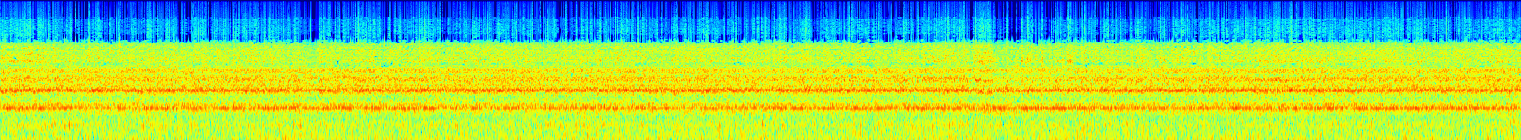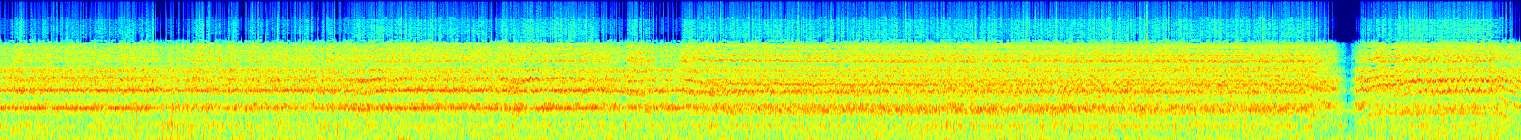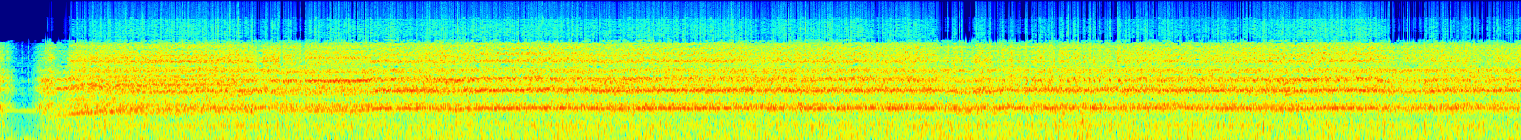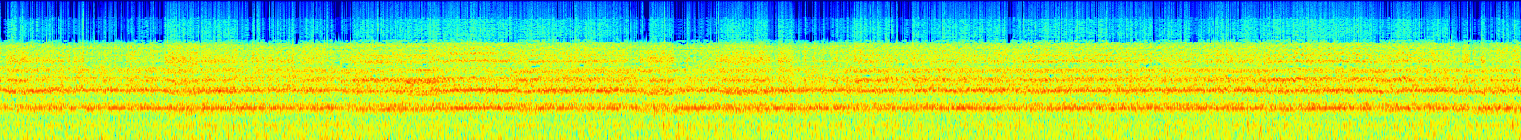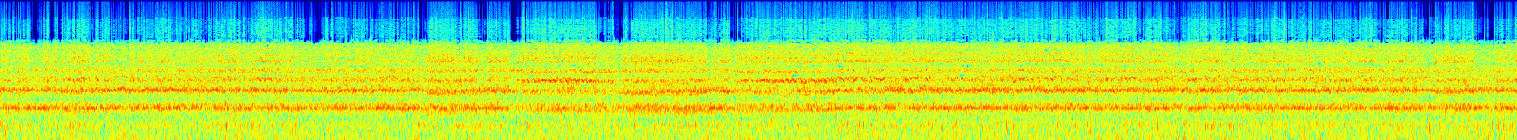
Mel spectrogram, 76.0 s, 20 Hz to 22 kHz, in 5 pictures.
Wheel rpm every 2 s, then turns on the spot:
230, 240, 230, 230, 230, 230, 230, 230, 230, 230, 230, 210, 210, 200, 150, 130, 210, 230, 230, 230, 230, 230, 230, 230, 220, 230, 230, 230, 230, 230, 230, 230, 230, 220, 220, 230, 230, 230.
none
